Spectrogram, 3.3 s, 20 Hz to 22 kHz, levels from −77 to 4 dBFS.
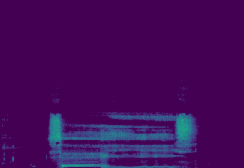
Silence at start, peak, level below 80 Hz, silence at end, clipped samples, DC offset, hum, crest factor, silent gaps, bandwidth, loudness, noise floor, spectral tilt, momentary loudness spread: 0.65 s; -12 dBFS; -88 dBFS; 0.65 s; under 0.1%; under 0.1%; none; 22 dB; none; 12 kHz; -30 LUFS; -60 dBFS; 0 dB/octave; 13 LU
